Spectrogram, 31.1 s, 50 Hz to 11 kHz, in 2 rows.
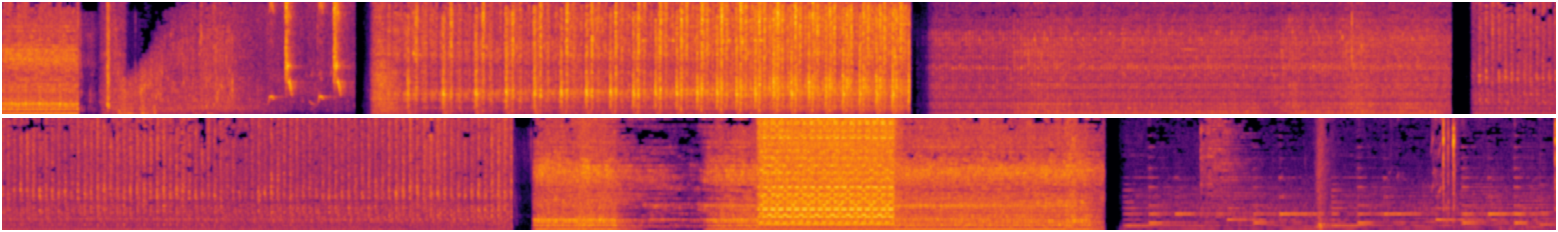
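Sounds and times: engine firing rapidly: 3.8 - 9.2
engine idling: 4.0 - 13.3, 14.7 - 21.7.

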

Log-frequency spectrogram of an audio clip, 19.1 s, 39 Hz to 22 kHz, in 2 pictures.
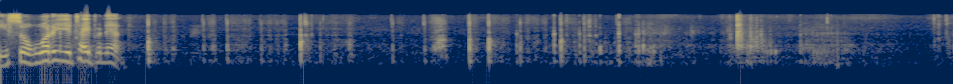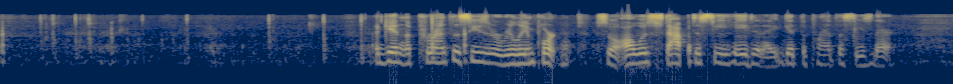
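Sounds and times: pen scratching on tablet: 0.8 - 6.6, 8.0 - 8.6, 13.1 - 14.4.

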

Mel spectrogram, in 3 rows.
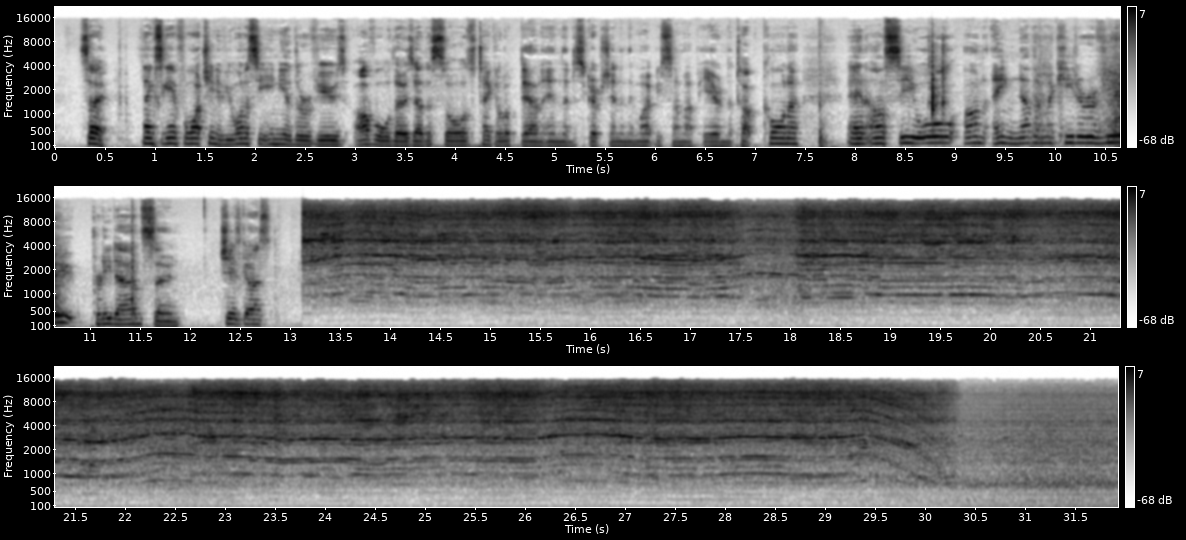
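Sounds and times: circular saw cutting wood: 13.1 - 31.9
dust extractor vacuum: 29.8 - 31.9.

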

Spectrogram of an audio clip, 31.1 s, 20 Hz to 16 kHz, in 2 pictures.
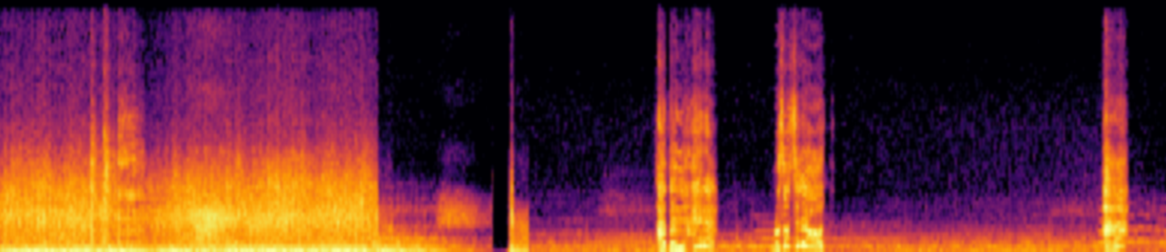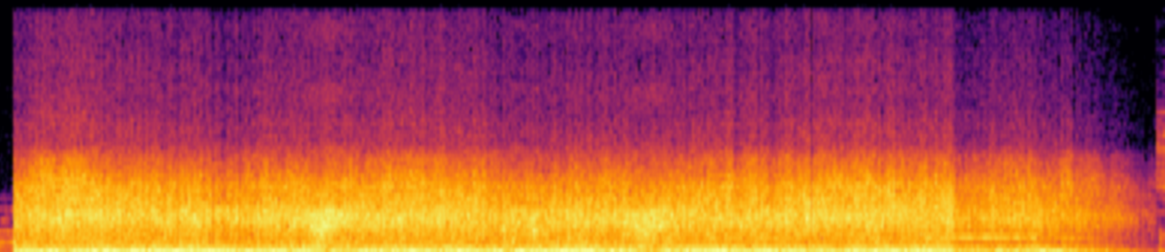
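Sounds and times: roar of flames: 0.0 - 5.4, 15.7 - 31.0.

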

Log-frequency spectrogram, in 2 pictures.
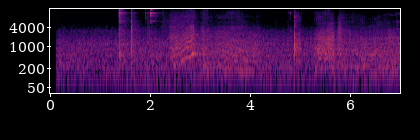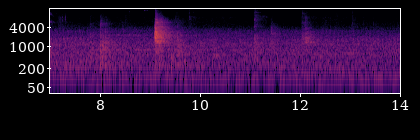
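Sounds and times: suitcase zipper zipping: 2.4 - 4.2, 5.2 - 7.1.

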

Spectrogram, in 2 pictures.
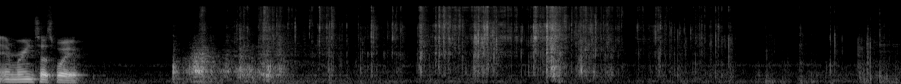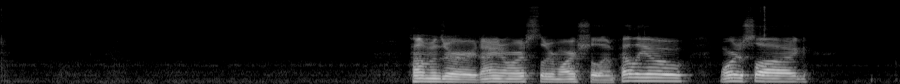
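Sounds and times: foil pack crinkling: 2.2 - 9.2.

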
